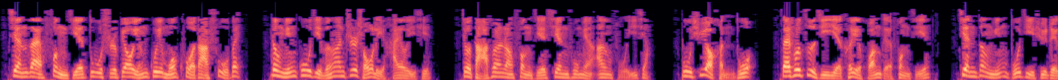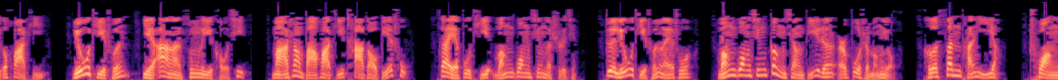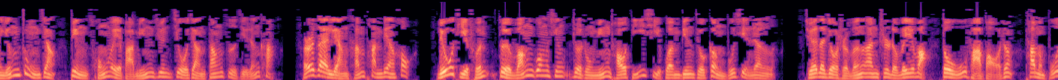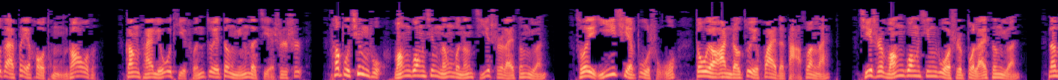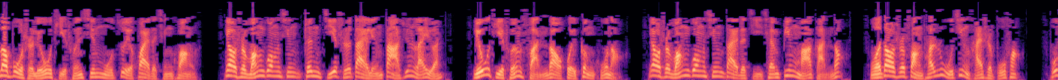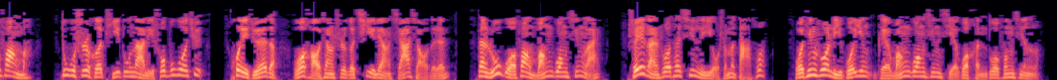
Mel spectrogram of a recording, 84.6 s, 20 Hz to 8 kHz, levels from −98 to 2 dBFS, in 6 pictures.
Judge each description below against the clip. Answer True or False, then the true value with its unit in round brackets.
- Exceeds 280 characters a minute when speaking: False (260 characters per minute)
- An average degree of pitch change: False (7.3 semitones)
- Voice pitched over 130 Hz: True (140 Hz)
